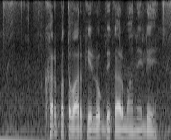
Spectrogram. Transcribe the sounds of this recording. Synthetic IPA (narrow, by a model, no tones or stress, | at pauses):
kʰəɾpət̪waːɾkeloːk̚beːkaːɾmaːneleː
